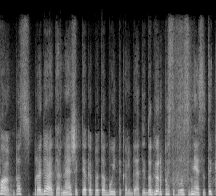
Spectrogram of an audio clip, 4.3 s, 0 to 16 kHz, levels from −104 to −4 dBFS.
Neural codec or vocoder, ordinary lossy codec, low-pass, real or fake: autoencoder, 48 kHz, 32 numbers a frame, DAC-VAE, trained on Japanese speech; AAC, 64 kbps; 14.4 kHz; fake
